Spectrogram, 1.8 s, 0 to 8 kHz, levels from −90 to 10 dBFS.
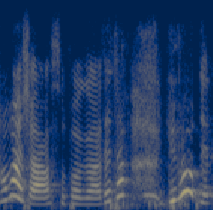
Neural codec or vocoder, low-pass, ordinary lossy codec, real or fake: none; 7.2 kHz; Opus, 16 kbps; real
